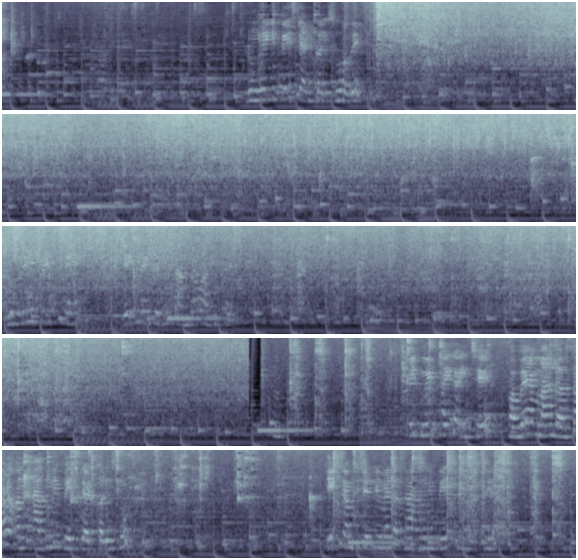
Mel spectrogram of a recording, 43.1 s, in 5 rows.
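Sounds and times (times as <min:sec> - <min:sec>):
paste sizzling in hot oil: 0:05.5 - 0:29.6, 0:34.3 - 0:43.0
metal spoon scraping pan: 0:21.2 - 0:22.8, 0:24.0 - 0:27.8, 0:30.1 - 0:32.2, 0:34.0 - 0:43.0.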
